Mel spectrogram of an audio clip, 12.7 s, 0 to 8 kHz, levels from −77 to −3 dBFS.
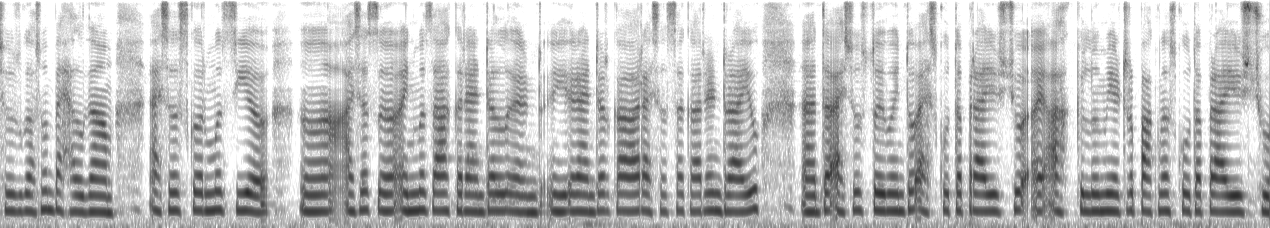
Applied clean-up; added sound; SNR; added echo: none; none; none; none.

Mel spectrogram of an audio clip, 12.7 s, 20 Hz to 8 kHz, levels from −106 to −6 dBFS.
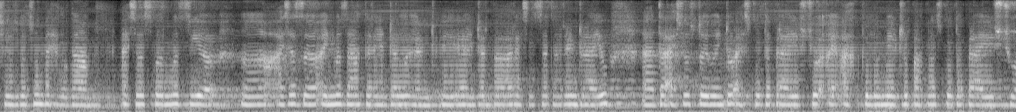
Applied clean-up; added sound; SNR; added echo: neural separator model SepFormer DNS4.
